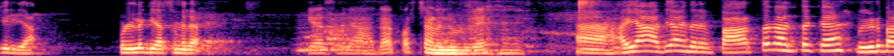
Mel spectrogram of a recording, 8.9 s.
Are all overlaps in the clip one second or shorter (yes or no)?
yes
